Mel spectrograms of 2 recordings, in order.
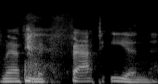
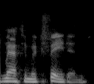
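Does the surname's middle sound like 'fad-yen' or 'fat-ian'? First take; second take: fat-ian; fad-yen. First: The surname's middle sounds like 'fat' then 'Ian'. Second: The surname's middle sounds like 'fad-yen', run together. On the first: The speaker calls it right. "It is Matthew McFat Ian. You heard that right" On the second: The speaker calls it wrong. "we always thought it was Matthew Macfadyen. It is not"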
